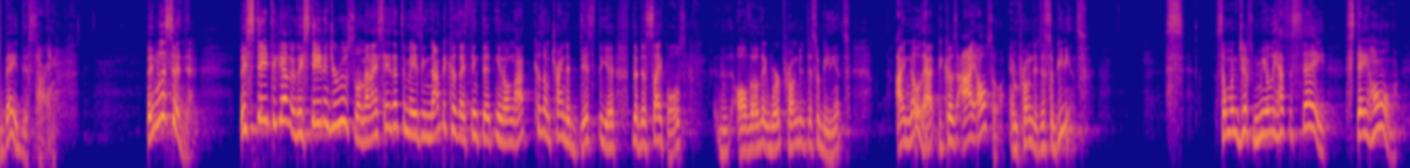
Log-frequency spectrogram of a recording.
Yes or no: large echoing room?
yes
